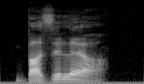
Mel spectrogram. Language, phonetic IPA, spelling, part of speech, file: Polish, [ˌbazɨˈlɛa], Bazylea, proper noun, Pl-Bazylea.ogg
